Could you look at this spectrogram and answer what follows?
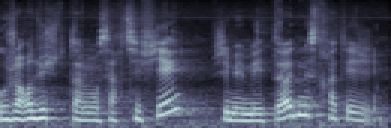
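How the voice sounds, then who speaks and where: Speaking rapid-fire and on the low side, this young adult woman from Angola and Congo shares her own story as a professional coach being interviewed. She comes across as articulate and expressive.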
